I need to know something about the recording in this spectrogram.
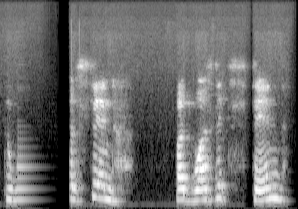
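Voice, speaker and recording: A woman's voice: medium pitch, steady tone, a little slow, highs cut off, natural voice. A woman playing a tormented, bitter young wife confessing to murder in an old-time radio horror drama, in an anguished dramatic delivery. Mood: bitter, brooding.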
